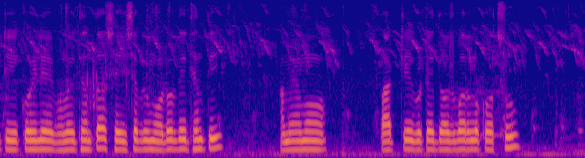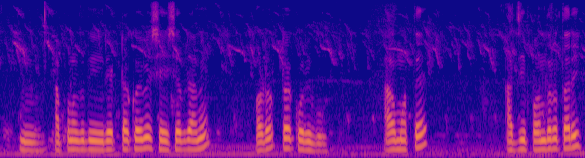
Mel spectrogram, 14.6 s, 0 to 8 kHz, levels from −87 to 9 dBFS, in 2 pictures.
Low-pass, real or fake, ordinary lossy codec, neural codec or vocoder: none; real; none; none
